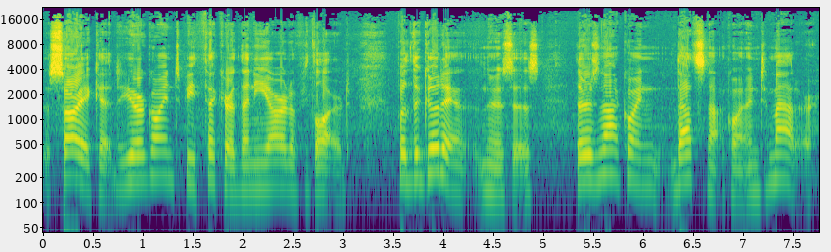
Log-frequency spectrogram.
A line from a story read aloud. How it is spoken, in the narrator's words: kindly god had said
